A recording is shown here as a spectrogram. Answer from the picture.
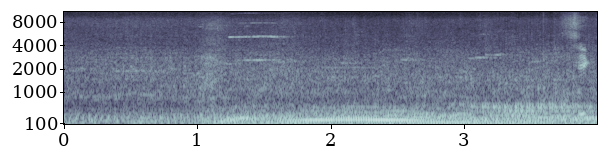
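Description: A pickup truck's engine running close by, a steady low hum that grows louder about a second in.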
